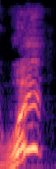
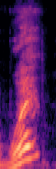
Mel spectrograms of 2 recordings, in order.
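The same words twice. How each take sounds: First: "What?" flung up very high and loud, near a shriek; even more shocked what. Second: Sharp high stunned "What?", loud; shocked what. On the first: Brother hearing it again, now fully incredulous. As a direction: total outraged disbelief, peaking. Hears sister taken from school. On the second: Brother told at school his sister was taken, stunned. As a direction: blurt it out in disbelief. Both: Retold or imitated.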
